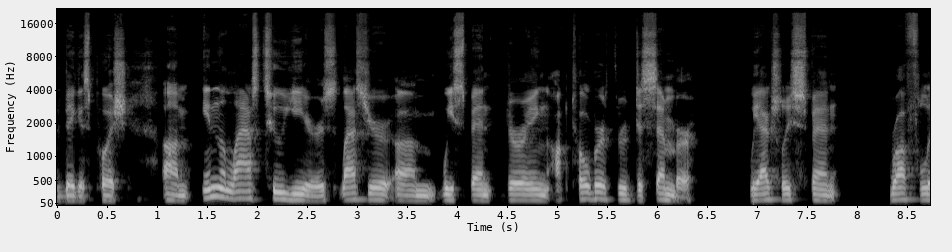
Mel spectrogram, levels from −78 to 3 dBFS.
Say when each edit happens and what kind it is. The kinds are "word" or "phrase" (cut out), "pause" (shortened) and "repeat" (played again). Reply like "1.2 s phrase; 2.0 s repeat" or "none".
none

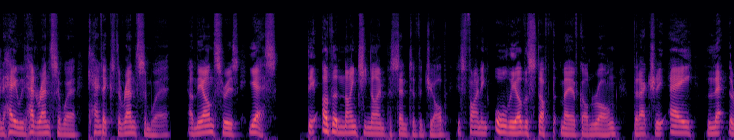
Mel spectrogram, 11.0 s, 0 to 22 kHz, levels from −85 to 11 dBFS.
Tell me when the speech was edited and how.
1.5 s word

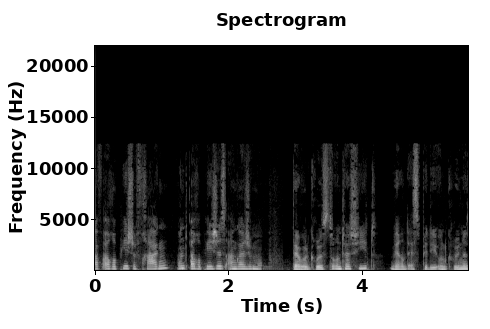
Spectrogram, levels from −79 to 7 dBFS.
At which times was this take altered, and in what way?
none

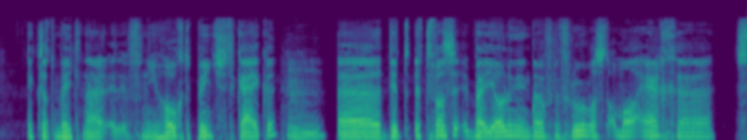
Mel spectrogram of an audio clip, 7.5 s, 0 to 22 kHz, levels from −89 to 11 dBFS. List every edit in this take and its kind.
5.3 s word

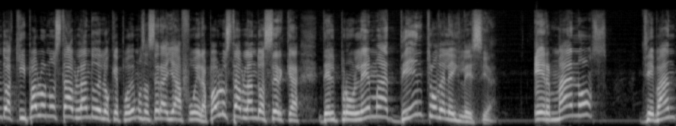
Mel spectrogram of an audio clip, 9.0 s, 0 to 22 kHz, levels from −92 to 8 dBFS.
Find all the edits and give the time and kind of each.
none

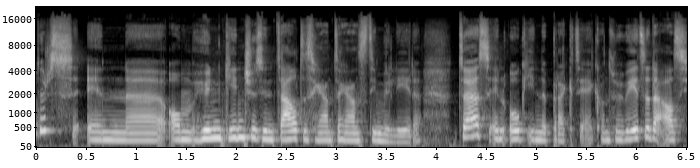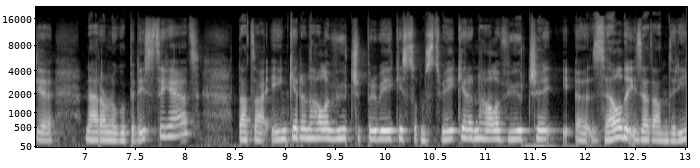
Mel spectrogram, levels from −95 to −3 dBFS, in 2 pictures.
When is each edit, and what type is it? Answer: none

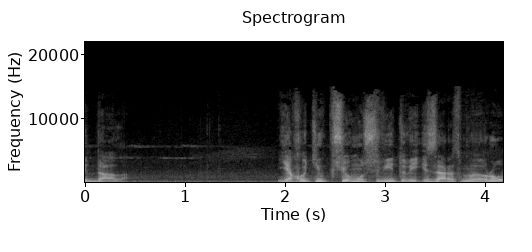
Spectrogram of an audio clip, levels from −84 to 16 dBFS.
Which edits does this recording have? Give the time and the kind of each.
2.4 s word

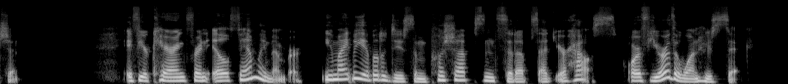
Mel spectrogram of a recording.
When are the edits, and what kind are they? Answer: 3.1 s pause; 3.5 s word; 6.2 s pause

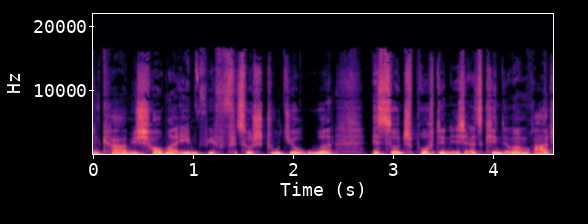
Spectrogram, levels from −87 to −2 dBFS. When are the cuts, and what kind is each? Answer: 1.4 s word

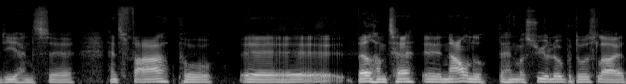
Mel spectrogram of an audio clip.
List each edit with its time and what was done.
2.3 s pause; 4.9 s pause

